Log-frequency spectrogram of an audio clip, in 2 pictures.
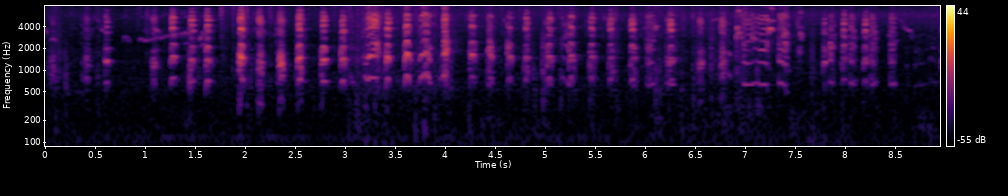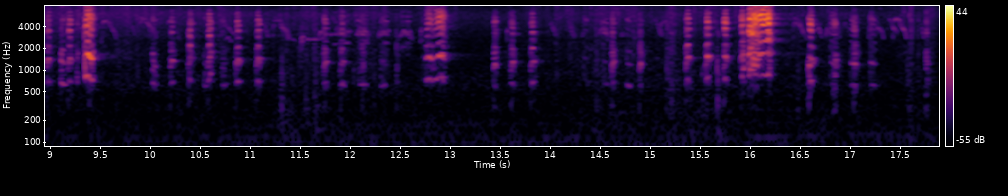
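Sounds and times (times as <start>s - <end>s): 
chickens clucking: 0.0s - 17.8s.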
